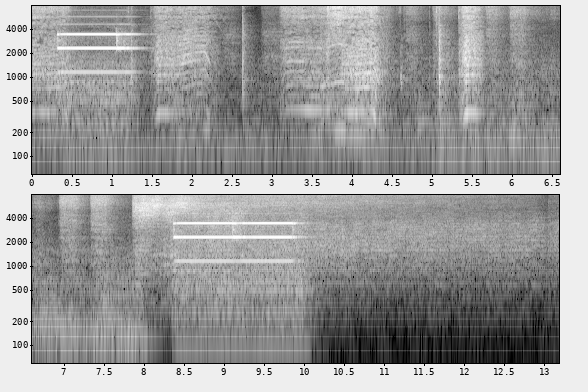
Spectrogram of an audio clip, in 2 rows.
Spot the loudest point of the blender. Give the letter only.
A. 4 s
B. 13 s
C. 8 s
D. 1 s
A.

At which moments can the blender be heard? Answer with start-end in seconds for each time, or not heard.
0.0-5.7.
